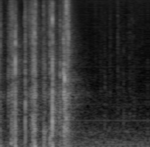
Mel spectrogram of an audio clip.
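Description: A tarot deck being shuffled by hand: a quick run of crisp card slaps, about four a second, that stops about a second in.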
